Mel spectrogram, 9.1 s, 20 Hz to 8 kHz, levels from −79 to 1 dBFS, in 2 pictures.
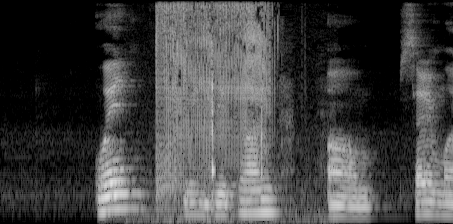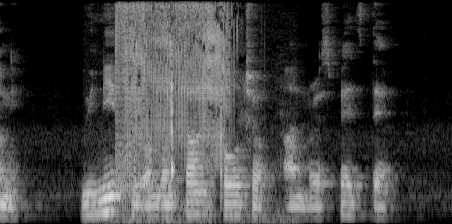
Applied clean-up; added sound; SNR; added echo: none; Fart; 0 dB; reverberation time 0.4 s.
